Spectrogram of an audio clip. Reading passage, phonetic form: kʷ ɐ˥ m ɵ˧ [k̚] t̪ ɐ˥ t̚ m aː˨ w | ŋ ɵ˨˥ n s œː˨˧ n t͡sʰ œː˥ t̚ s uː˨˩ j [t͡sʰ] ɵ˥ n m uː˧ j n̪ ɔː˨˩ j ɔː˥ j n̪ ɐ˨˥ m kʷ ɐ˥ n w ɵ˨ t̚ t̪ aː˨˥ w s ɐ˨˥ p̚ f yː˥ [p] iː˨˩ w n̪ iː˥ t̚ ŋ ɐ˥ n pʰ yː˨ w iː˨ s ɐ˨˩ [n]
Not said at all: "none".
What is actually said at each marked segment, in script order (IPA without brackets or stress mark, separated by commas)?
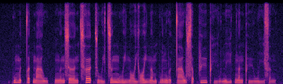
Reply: t̚, t͡s, pʰ, ŋ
